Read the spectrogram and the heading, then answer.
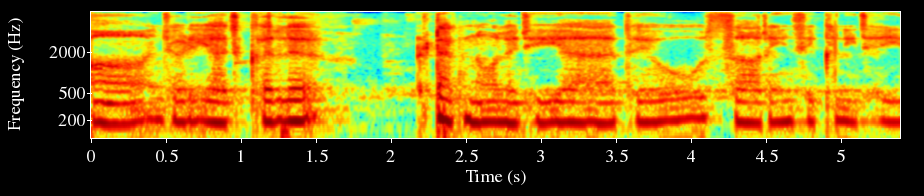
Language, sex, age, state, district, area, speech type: Dogri, female, 45-60, Jammu and Kashmir, Reasi, rural, spontaneous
